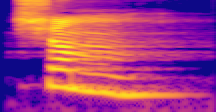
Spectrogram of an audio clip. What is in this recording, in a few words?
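Haitian Creole; chambre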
